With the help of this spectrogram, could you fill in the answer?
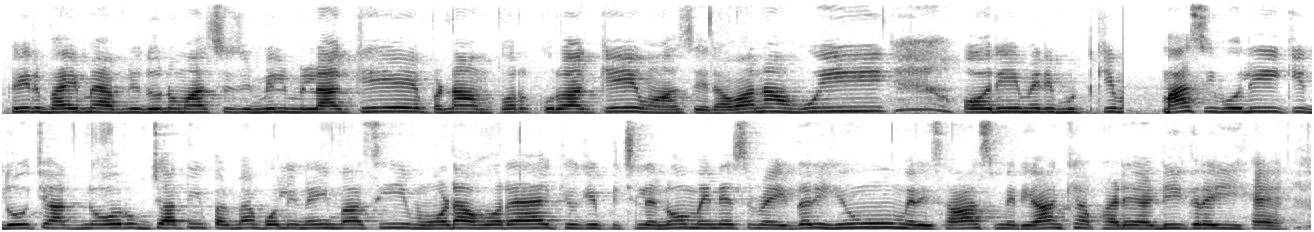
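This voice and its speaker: A woman's voice: a little high, steady tone, a little fast, fairly bright tone, slight background noise. A young woman with a Rajasthani accent, narrating a casual vlog in a playful, joking way. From Rajasthan, India. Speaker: vlogger.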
